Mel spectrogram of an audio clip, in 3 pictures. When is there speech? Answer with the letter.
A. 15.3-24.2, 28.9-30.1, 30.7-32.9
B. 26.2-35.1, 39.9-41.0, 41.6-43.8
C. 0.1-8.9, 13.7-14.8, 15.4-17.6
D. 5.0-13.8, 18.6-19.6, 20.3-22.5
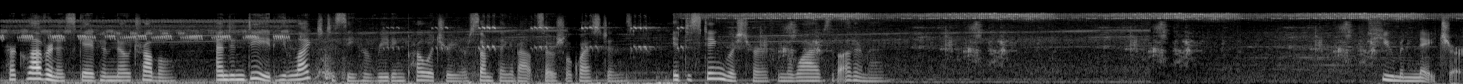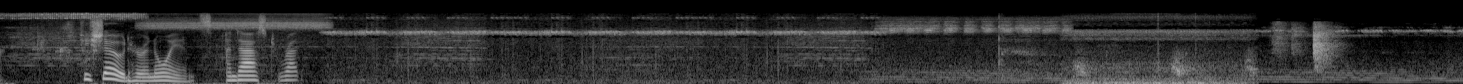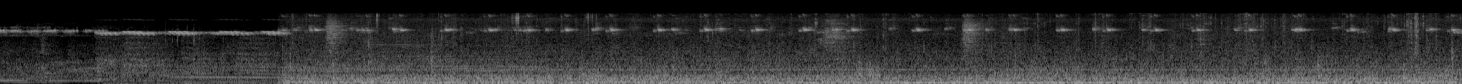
C.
